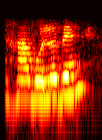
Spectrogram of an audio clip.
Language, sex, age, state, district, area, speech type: Gujarati, female, 18-30, Gujarat, Mehsana, rural, conversation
